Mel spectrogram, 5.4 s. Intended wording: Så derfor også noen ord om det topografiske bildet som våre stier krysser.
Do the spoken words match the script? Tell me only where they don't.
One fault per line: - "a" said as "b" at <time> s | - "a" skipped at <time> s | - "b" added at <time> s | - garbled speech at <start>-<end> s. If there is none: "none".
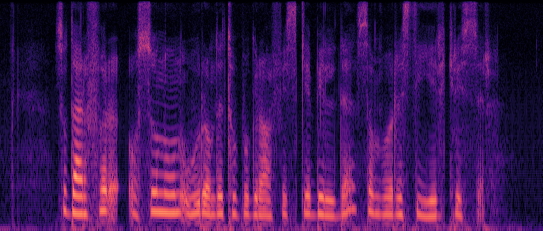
none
